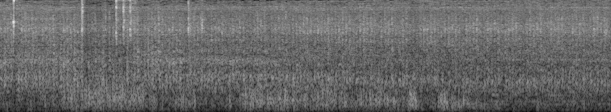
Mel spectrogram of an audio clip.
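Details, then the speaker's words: Broken boat engine at steady speed: loud uneven clatter with loose irregular rattles; rough running, cause unclear, and the engine is said to need replacing with a new one. "Mesinnya minta diganti yang baru itu."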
